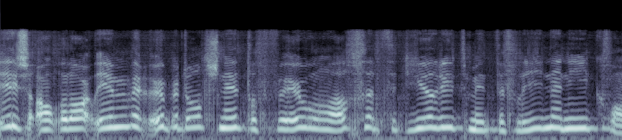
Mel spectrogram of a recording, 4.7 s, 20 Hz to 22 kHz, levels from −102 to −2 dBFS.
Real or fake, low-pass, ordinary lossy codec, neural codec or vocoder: fake; 9.9 kHz; none; autoencoder, 22.05 kHz, a latent of 192 numbers a frame, VITS, trained on many speakers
